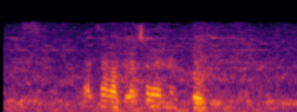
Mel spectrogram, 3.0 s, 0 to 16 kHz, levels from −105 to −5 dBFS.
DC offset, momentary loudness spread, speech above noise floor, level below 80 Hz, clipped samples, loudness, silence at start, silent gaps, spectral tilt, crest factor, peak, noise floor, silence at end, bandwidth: under 0.1%; 20 LU; 20 dB; -54 dBFS; under 0.1%; -31 LUFS; 0.05 s; none; -6.5 dB/octave; 20 dB; -12 dBFS; -50 dBFS; 0 s; 7.6 kHz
